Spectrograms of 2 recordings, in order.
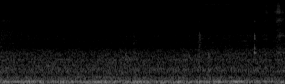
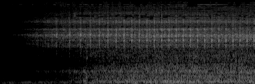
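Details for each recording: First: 2013 Toyota Highlander 2WD, 117,000 miles, after an aftermarket blower motor replaced a bad one that clicked in the cabin. Lowest fan speed: quiet steady hum and soft airflow with no clicking. Normal blower operation. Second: 2013 Toyota Highlander 2WD, 117,000 miles, heater/AC blower motor run removed from the dash: rising airy hiss with fast steady ticking; blower motor failing and must be replaced.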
